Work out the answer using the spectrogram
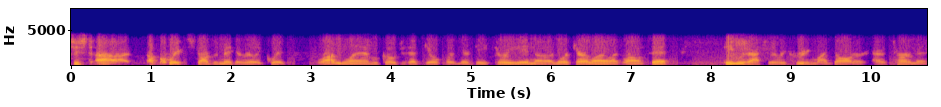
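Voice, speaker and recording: Here is a normal speaking voice at a moderate pace. The intonation stays fairly even. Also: man. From Las Vegas, Nevada. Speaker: softball facility operator. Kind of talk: casual chat.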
